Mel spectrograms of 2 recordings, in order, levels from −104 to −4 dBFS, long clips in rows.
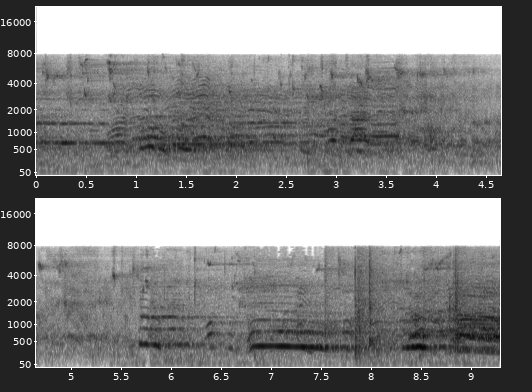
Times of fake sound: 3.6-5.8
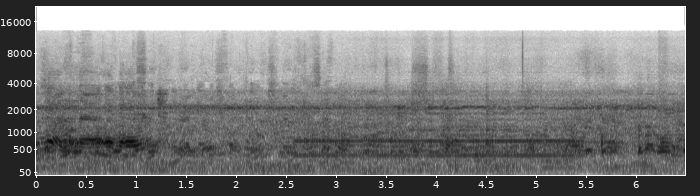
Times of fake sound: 3.1-6.5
